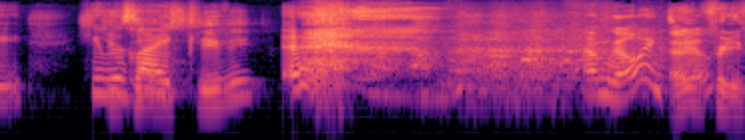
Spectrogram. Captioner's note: laughs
